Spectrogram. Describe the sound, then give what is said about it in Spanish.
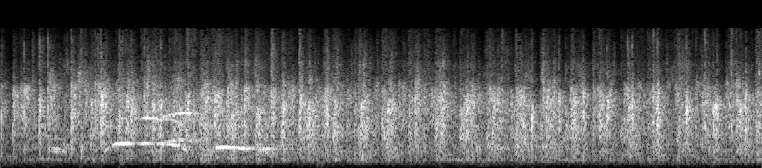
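Loud, sustained applause from a large audience welcoming an executive at a business school in Caracas, dense clapping continuing steadily for several seconds, with a few faint whistles or cheers rising above it early on. “Y de verdad quiero que lo reciban con un excelente y fuerte aplauso a nuestro ejecutivo”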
